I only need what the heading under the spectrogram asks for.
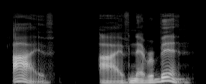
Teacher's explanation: When native speakers say this, they do not pronounce every single word clearly. They do not say, I have never been. They squish the first two words together.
